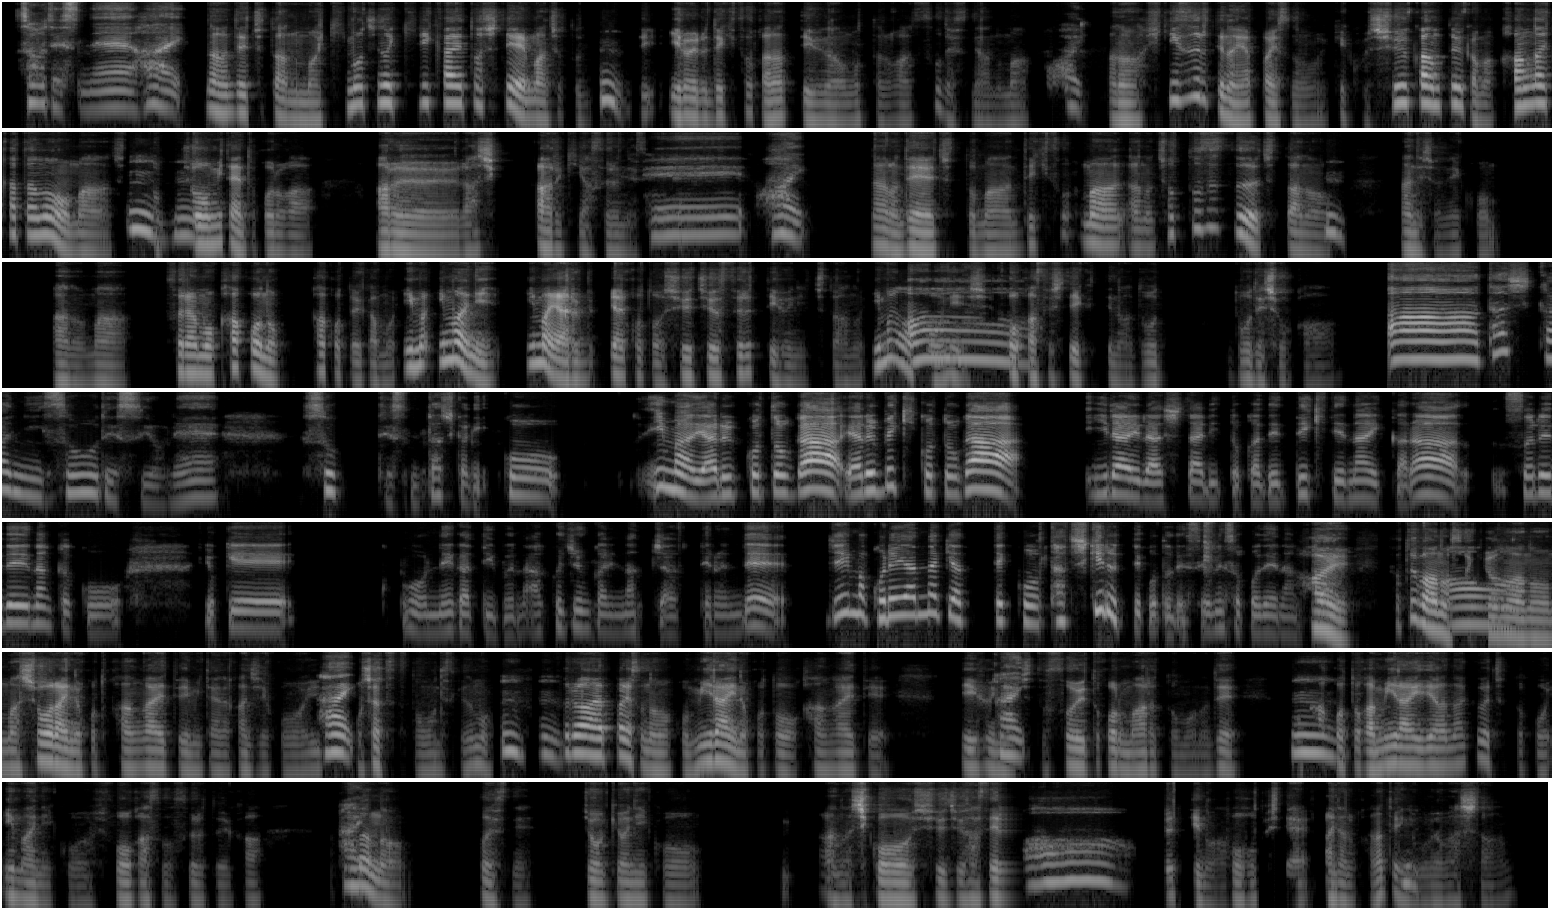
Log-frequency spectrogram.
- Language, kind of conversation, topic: Japanese, advice, 感情が激しく揺れるとき、どうすれば受け入れて落ち着き、うまくコントロールできますか？
- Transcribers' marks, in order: tapping; other noise; other background noise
